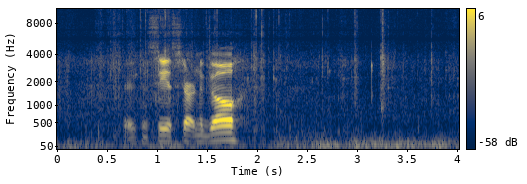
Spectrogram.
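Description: Dry grass rustles and crackles as it is handled.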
